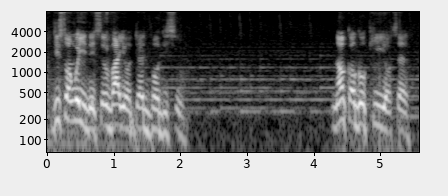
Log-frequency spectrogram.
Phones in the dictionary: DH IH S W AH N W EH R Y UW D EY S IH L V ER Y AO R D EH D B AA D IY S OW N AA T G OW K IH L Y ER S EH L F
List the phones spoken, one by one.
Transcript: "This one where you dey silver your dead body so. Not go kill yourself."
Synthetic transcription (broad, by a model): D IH S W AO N W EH Y UW D EY S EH V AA Y AO D EH D B AA D IY S OW N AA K G OW K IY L Y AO S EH L F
